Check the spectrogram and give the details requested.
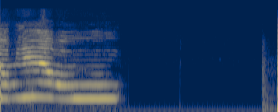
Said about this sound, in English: Meow, meow.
